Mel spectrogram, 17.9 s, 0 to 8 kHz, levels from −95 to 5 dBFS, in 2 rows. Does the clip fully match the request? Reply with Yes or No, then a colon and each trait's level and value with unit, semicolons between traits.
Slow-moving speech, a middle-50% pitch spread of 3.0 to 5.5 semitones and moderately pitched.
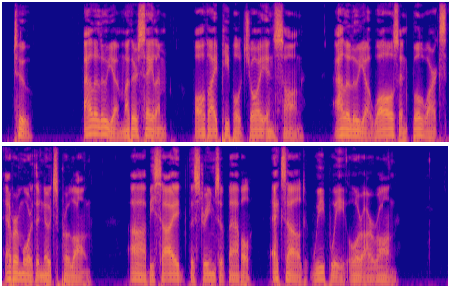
No: slow, 100 wpm; average, 3.4 semitones; very low, 80 Hz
